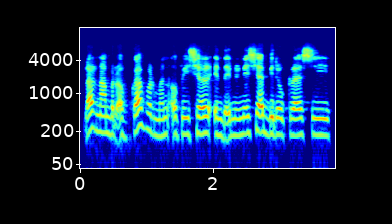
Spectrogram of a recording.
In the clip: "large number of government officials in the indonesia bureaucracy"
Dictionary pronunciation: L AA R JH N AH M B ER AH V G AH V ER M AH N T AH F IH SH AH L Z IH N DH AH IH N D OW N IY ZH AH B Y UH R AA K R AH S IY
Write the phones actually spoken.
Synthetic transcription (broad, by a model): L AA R N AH M B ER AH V G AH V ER M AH N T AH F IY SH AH L IH N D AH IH N D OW N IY S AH B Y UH R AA K R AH S IY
